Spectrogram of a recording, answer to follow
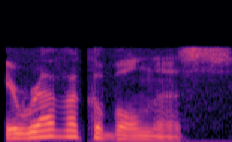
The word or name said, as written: irrevocableness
